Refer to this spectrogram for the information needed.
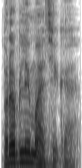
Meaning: range of problems, agenda, subject matter
- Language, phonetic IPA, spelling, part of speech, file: Russian, [prəblʲɪˈmatʲɪkə], проблематика, noun, Ru-проблематика.ogg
